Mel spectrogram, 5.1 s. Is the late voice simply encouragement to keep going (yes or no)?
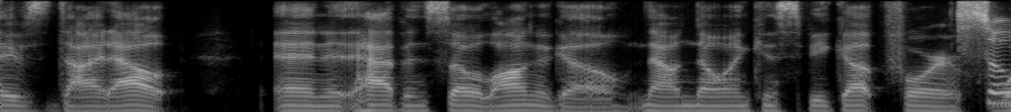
no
